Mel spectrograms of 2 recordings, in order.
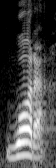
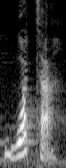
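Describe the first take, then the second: First: It is said in an American accent with a flap. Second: It is said in a British accent. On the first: "for American English, they talk about water" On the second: "For British English, we say water"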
